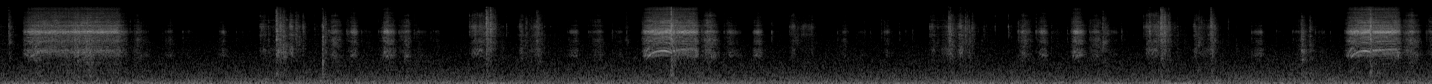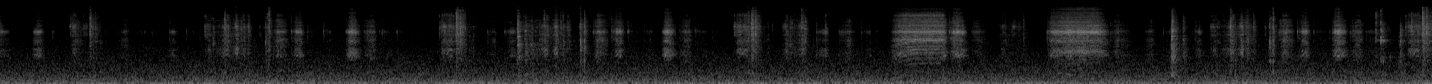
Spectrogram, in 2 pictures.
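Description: A LEGO Mindstorms NXT Rubik's cube solving robot at work: its servo motors whine in short bursts of about half a second to a second, several times, some rising in pitch as they spin up, as it turns and tips the cube. Short plastic clicks and rattles from the cube and the LEGO mechanism come between the bursts.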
